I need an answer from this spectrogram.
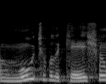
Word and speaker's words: multiplication: Às vezes a gente vai cometer um erro porque é do costume de falar multiplication, mas é importante a pronúncia dessa primeira sílaba aqui, mul.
